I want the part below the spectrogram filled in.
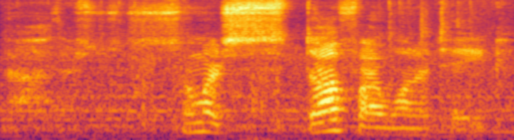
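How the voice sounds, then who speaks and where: A woman's voice: on the low side, animated, a little slow, whispered. A woman giving casual live gameplay commentary as a streamer, often muttering and thinking aloud. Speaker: game streamer.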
